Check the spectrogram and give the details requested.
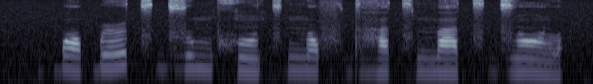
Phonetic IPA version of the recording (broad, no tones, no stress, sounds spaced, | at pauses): ɓ ɔ ɓ ə˞ t͡s d͡z u m x õ t͡s n ɔ f dʱ a t͡s m a t͡s d͡z ɔ̃ l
